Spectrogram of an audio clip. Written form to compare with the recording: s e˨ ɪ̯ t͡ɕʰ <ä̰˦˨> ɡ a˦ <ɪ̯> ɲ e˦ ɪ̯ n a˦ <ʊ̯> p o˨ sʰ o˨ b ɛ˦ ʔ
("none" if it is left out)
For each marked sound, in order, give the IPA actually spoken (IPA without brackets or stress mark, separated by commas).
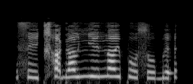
ä̰˦˨, ʊ̯, ɪ̯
